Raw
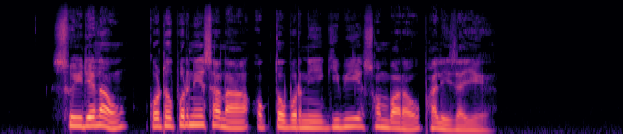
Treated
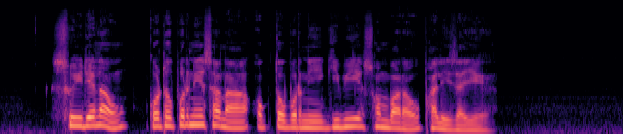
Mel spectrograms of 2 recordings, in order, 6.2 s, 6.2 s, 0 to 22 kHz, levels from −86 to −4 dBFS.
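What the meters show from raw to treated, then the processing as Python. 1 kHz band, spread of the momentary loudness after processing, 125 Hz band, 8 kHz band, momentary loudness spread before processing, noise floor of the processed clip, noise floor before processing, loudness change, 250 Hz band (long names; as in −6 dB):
−0.5 dB, 8 LU, +0.5 dB, −7.5 dB, 10 LU, −73 dBFS, −80 dBFS, 0.0 dB, +0.5 dB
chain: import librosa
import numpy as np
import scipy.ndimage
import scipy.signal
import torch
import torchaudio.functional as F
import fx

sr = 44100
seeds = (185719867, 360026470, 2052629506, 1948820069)

y = fx.high_shelf(x, sr, hz=6100.0, db=-9.5)
y = fx.band_squash(y, sr, depth_pct=40)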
